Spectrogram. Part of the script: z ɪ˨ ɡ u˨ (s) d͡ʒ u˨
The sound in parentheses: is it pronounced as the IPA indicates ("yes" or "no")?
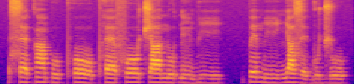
no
